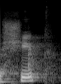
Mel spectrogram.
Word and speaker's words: ship: du son parce que ici on a a ship qui a un navire c'est un i cour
